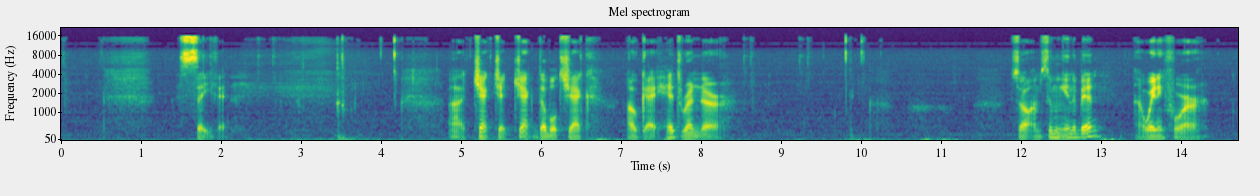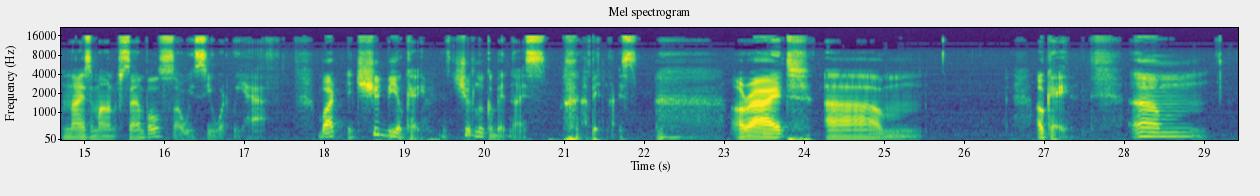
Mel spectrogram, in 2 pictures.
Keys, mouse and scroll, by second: 0.0-1.5 drag, 0.0 KP_9, 2.0-3.6 drag, 3.6 KP_0, 4.5-7.0 middle drag, 8.5-10.4 drag, 13.0-17.1 middle drag.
